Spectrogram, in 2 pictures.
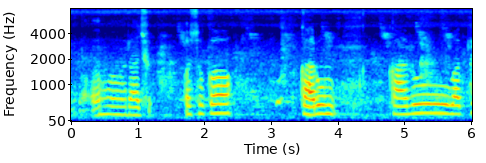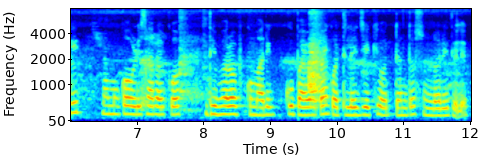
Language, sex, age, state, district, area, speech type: Odia, female, 18-30, Odisha, Subarnapur, urban, spontaneous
